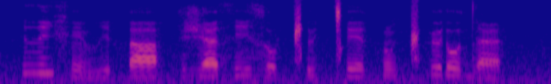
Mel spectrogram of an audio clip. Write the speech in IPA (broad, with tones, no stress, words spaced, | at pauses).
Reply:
ði˥ xẽ˩vi˧θa˧ | ʒæ˧si˧zo˩ ǁɨ˧ ǀe˧ θũ˧ ǁʰʏ˥ɾo˧dæ˩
